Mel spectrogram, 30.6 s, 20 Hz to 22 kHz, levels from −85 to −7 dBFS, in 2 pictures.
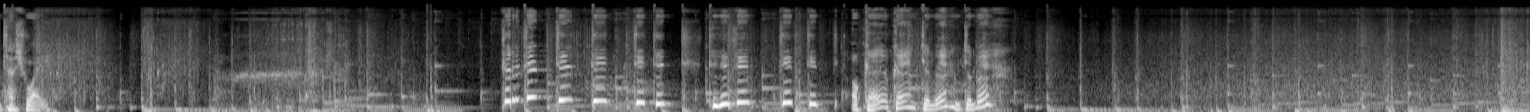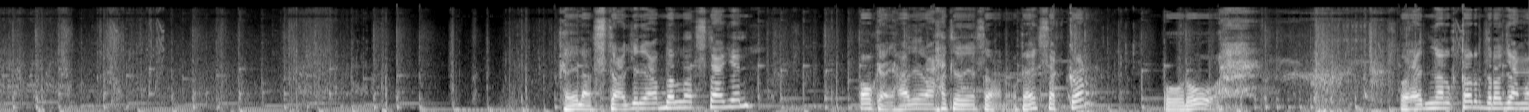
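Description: Throughout the audio, a bright metallic fizz rides along with the sound, rising and falling with its level. This is imaging from sample-and-hold upsampling. The rate was raised by holding each sample rather than interpolating, so no filter removed the mirrored spectrum. The first image band sits between 12 kHz and 24 kHz at about -24 dB relative to the signal, moving opposite to the pitch, which points to a 24 kHz source raised to 48 kHz.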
